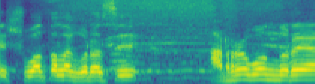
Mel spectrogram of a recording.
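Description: A man talking, with a brief high hiss about halfway through.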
